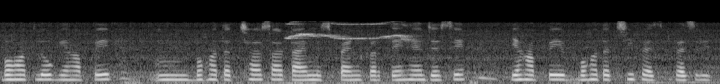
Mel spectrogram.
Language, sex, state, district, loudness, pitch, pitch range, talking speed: Hindi, male, Chhattisgarh, Raipur, -16 LUFS, 215 Hz, 210-225 Hz, 165 wpm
